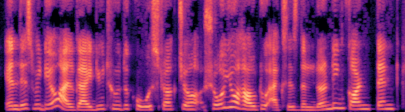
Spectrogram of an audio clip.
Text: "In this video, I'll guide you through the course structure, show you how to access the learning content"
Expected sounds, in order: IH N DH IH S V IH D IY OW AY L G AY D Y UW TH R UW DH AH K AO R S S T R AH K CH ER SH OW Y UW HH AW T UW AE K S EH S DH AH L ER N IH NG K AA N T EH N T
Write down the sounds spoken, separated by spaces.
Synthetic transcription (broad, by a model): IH N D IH S V IH D IY OW AY L G AY D Y UW T R UW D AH K AO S S T R AH K CH ER SH OW Y UW HH AW T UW AE K S EH S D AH L ER N IH NG K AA N T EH N T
